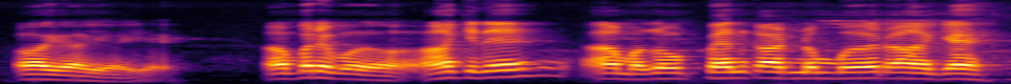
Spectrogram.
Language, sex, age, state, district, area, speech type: Goan Konkani, male, 60+, Goa, Salcete, rural, spontaneous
